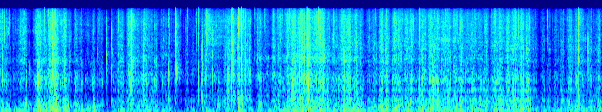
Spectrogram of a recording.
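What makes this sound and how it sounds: A Doritos bag made of metallized plastic film, partly full of chips, is held and squeezed by hand. It crinkles and rustles continuously for about seven and a half seconds, with bright, sharp crackles scattered through a steady papery hiss. The sound stays fairly quiet throughout, with no ring after each crackle.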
